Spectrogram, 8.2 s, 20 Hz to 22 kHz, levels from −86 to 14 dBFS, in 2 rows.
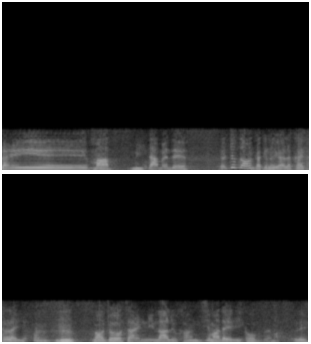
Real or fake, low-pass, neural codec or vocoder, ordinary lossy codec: fake; 5.4 kHz; codec, 16 kHz in and 24 kHz out, 0.4 kbps, LongCat-Audio-Codec, fine tuned four codebook decoder; AAC, 32 kbps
